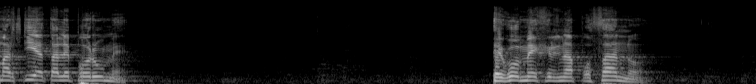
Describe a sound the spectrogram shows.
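A middle-aged man speaks calmly and deliberately through a microphone, with pauses.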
